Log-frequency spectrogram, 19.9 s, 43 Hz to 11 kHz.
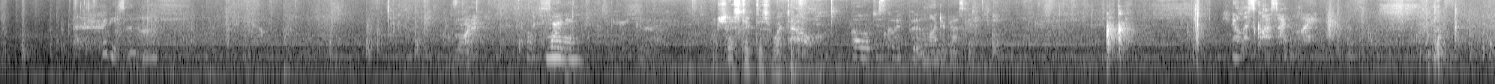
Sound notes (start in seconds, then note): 0.4 Addison breathes heavily; 14.7 coffee mug clatters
